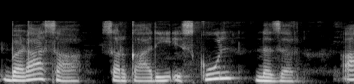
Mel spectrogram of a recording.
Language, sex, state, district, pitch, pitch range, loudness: Hindi, female, Madhya Pradesh, Umaria, 185 Hz, 165-230 Hz, -16 LUFS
